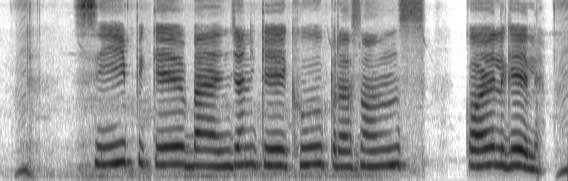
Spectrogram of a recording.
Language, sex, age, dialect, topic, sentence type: Maithili, female, 25-30, Southern/Standard, agriculture, statement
